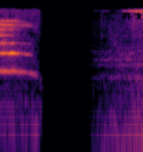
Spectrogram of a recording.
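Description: A cat gives a short, clear meow up close, followed by a brief silence and then soft background noise.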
